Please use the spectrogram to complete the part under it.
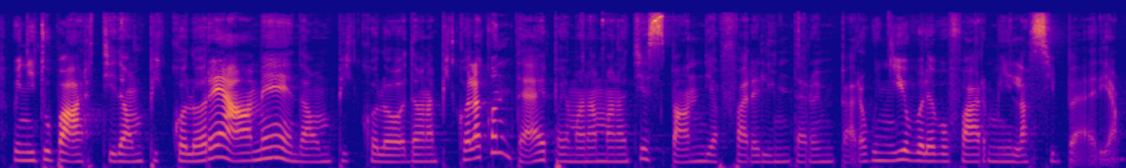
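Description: A young woman streamer chatting casually while playing a strategy game, playful and quick to laugh as she reads the chat. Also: fairly low pitch. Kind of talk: casual live game commentary.

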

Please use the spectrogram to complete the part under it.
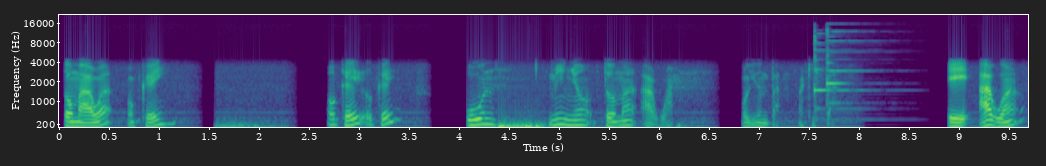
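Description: A man vlogging his first try at a new language, thinking aloud hesitantly and repeating phrases as he works them out. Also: medium pitch. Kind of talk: casual thinking-aloud commentary. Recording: tinny phone-like sound.

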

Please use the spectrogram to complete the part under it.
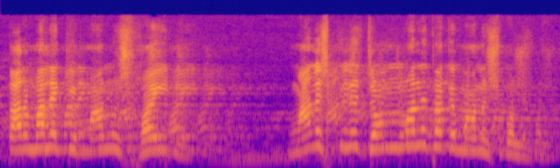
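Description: A woman's voice: very high-pitched, expressive, moderate pace. A woman kirtan singer giving a devotional sermon, telling stories with acted dialogue and leading the audience in call-and-response chants. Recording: live stage with long reverb and music.

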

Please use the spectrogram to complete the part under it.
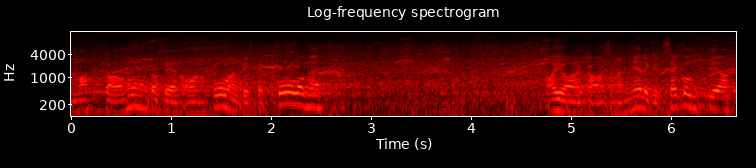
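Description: Man calling a model car race in an echoey hall. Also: mid-range voice. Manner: steady running play-by-play, listing positions. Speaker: race commentator. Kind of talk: live race commentary. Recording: echoey hall, noisy PA sound.

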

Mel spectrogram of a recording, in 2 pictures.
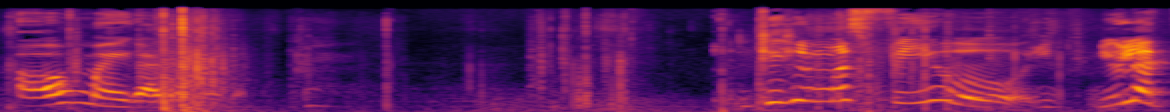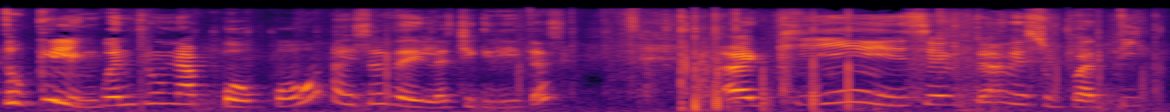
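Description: A woman vlogging at home with her pet rabbit, giggly, excitable and chatting with her viewers. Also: extremely high pitch, unhurried, pauses often, a little hiss or hum. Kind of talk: casual home vlog.

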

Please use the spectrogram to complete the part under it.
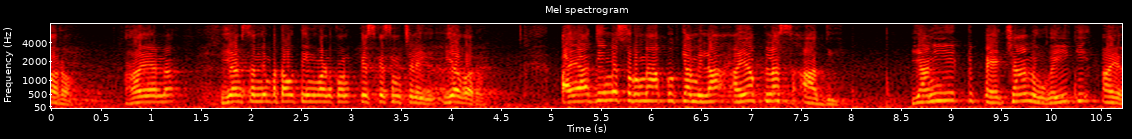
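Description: A man teaching a coaching class, quizzing students again and again and answering his own questions. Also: very high voice. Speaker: Hindi teacher. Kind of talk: classroom lecture with call-and-response drilling.

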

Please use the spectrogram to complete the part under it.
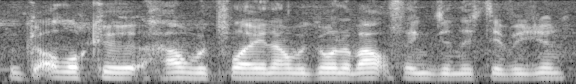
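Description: Older male football manager, post-match chat; warm, slightly high voice, halting delivery. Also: flat delivery. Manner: halting, repeats words, plain-spoken. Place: empty outdoor stadium stand.

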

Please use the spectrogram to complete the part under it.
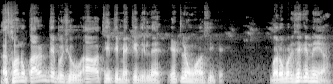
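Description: A man with a Gujarati accent giving a devotional discourse, chanting verses slowly and then explaining them in plain speech. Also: mid-range voice, lively intonation, darkish tone. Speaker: spiritual discourse speaker.

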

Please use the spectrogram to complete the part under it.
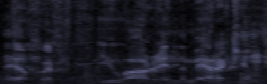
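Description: An actor playing an eccentric, arrogant mad inventor in a video game, halting, muttering and condescending. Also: male voice, a little high, sharp tone. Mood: condescending, impatient. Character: eccentric mad professor, arrogant, excitable foreign male inventor. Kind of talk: video game character acting. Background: game ambience.

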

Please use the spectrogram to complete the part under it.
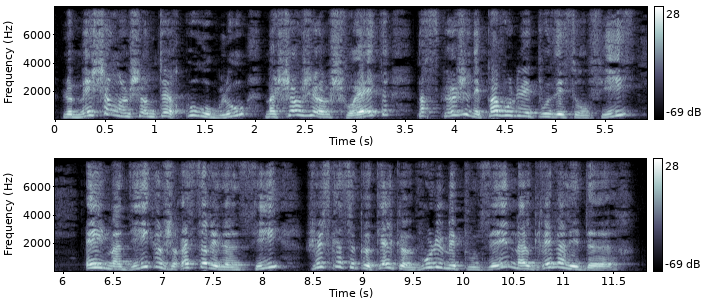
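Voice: big pitch swings, normal speed, close to an everyday voice. A storyteller voicing an enchanted princess turned into an owl, who pleads eagerly in a raised voice. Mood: pleading, eager. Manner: eager, higher and louder than the narration. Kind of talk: storybook reading.

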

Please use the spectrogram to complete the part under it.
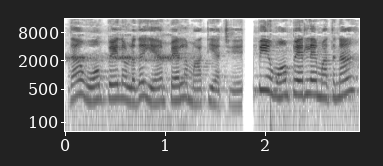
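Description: A woman's voice: very high voice, racing, background noise. A woman voicing a scheming, bossy young wife in a cartoon comedy, with a southern Tamil Nadu accent and a scornful, taunting manner. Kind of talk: cartoon comedy sketch acting.

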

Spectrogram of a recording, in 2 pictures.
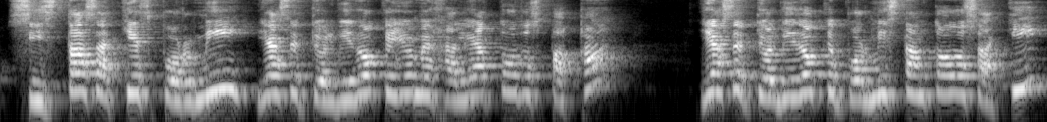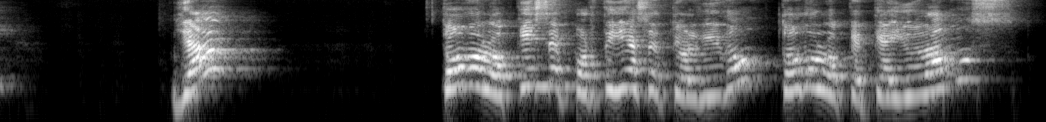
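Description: A woman rants to camera in her vlog, accusing and bitter. Her voice sits high, and she stacks up hard rhetorical questions. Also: a bit bright. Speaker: vlogger. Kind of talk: heated confrontational rant to camera.

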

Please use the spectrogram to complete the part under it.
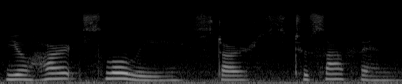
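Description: Very slow, mellow woman guiding meditation. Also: mid-range voice, a little hiss or hum. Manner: soothing, gentle, unhurried with long pauses. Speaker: guided meditation leader. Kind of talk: guided meditation.

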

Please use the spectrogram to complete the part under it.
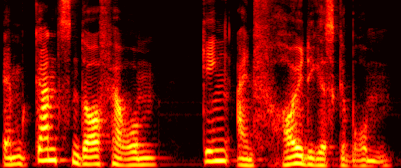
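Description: Man, storybook narrator, husky voice, slow and swooping delivery, sound words called out. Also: mid-range voice, big pitch swings. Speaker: narrator reading a children's verse tale. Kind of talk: expressive storybook reading.

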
